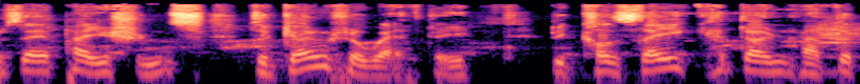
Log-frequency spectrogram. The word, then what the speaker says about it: WEFTE: WEFDE stands for Water Exercises for the Elderly, and we pronounce it WEFDE, W-E-F-T-E.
